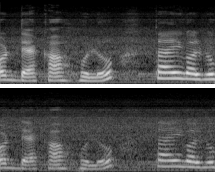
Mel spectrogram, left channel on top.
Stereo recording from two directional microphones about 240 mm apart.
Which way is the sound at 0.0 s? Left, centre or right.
Left.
